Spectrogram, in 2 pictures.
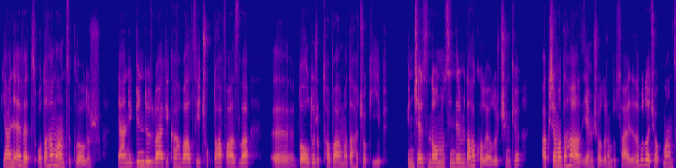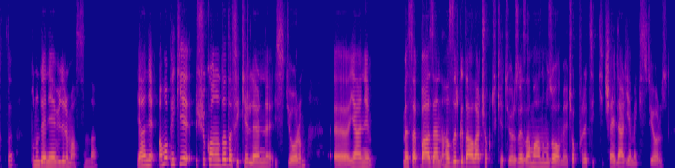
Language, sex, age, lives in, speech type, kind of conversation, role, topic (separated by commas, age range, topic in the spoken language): Turkish, female, 20-24, Germany, conversation, advice, user, Katı diyetleri sürdüremediğin için suçluluk hissettiğinde kendini nasıl hissediyorsun?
